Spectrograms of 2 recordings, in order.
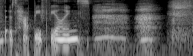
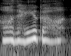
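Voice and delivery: normal talking voice

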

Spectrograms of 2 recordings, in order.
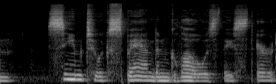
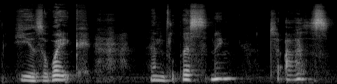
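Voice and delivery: whispered aside; 4 semitones higher than usual. Acted. Jessica hushes about listening boy.

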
